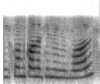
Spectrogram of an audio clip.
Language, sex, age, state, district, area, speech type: Bengali, female, 45-60, West Bengal, South 24 Parganas, rural, conversation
